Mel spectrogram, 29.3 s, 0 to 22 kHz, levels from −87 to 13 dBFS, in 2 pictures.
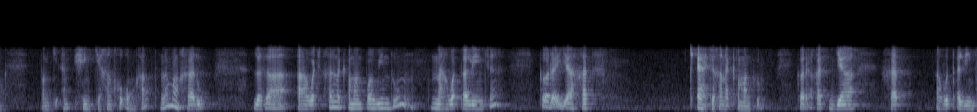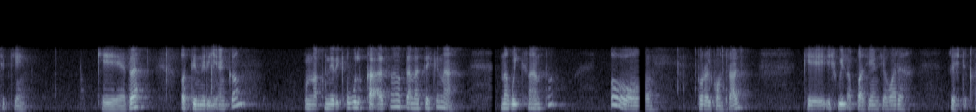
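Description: At 22.0 s and again at 24.2 s the speech shows packet loss with pitch repetition. About 80 ms goes missing first, then about 140 ms, which fits runs of 20 ms packets. Instead of falling silent, the receiver loops the last pitch period, so the sound briefly holds on a buzzy, steady tone that fades before the speech cross-fades back. The longer gap decays into near-silence. This held buzz is what separates it from a plain dropout, which would simply cut to a hard gap. The telephone band from 150 Hz to 3.6 kHz can be heard throughout.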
